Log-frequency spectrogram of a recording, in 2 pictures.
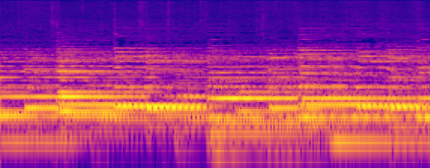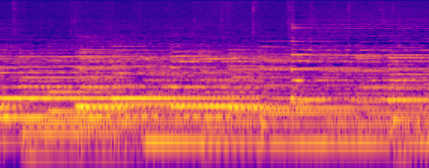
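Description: Keyboard music: held chords over a bass line that moves to a new note every second or so.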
